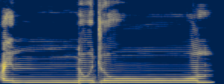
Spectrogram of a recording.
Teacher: کلمت النجوم میں حرف نون پہ تشدید ہے، لہذا 2 حرف کے برابر نون کو پڑھنا ہے کیونکہ تشدید کی اصلیت 2 حرف ہے.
